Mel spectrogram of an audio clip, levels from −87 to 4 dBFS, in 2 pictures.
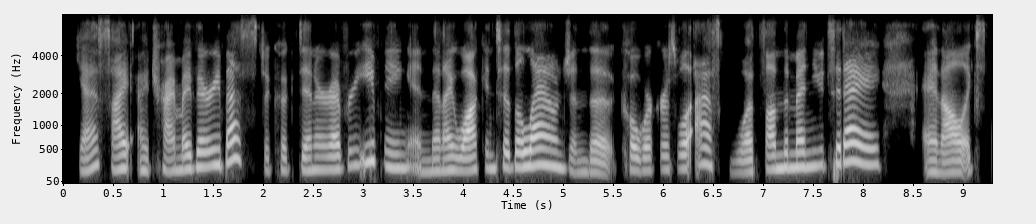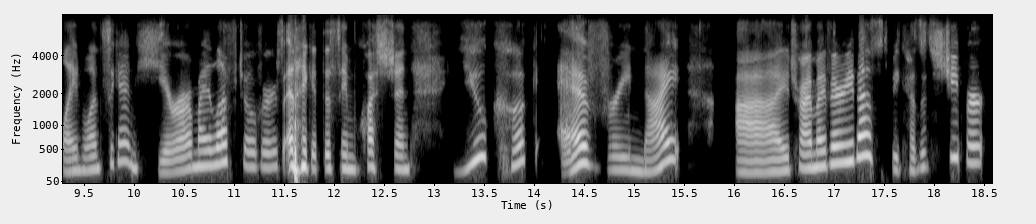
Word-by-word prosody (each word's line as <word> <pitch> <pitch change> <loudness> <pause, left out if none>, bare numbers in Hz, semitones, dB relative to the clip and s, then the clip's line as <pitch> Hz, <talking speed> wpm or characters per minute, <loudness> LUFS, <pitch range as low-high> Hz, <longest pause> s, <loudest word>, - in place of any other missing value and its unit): "Yes, 200 +9 -5
I 195 +3 +2
I 175 -1 -6
try 165 0 -2
my 180 +2 0
very 225 +3 +1
best 315 +4 0
to 175 - -11
cook 175 0 -10
dinner 185 +1 -3
every 200 +6 -1
evening," 225 -9 -3
and 200 -7 -8
then 170 0 -3
I 180 +1 +1
walk 180 +3 +3
into 205 +1 -3
the 220 0 0
lounge, 240 -2 +3
and 155 -2 -10
the 150 -4 -2
coworkers 185 +2 -4
will 200 0 +2
ask, 255 -3 -2
"What's 155 +4 -5
on 195 +1 +2
the 215 - 0
menu 220 +3 0
today?" 265 0 +2 0.4
and 160 -2 -2
I'll 155 +2 +4
explain 170 +1 -5
once 190 +3 -5
again, 295 -3 -3
"Here 150 -6 -6
are 175 +4 +2
my 230 +1 +1
leftovers," 225 -5 -1
and 230 -1 +9
I 230 - +8
get 200 -1 -8
the 205 - 0
same 200 -1 -4
question. 195 -2 -2 0.5
"You 285 - +1
cook 275 +6 -4 0.3
every 185 -9 +2
night?" 175 - +1 0.5
"I 160 +2 +3
try 205 +1 +3
my 225 +2 +3
very 280 +3 +5
best 380 0 +4
because 185 0 -10
it's 220 0 -7
cheaper," 285 -7 +1
205 Hz, 180 wpm, -20 LUFS, 175-240 Hz, 0.5 s, and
